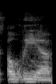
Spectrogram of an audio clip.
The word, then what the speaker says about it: Aleia: because my name is So, my name is Aaliyah, but it's spelled, you know, A L E I A.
